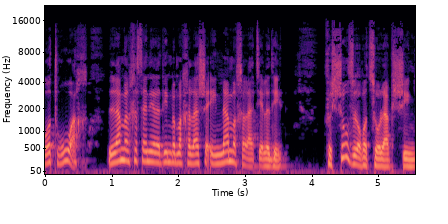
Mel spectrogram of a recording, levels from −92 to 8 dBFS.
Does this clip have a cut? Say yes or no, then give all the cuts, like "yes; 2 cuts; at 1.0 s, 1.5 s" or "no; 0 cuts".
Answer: no; 0 cuts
